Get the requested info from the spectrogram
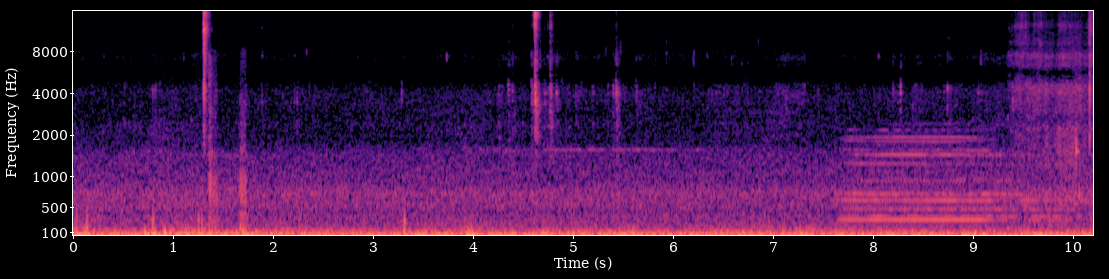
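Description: Low steady rumble with a few sharp clicks of the wire-mesh colony trap being handled. Near the end a horn-like tone is held for about a second and a half.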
